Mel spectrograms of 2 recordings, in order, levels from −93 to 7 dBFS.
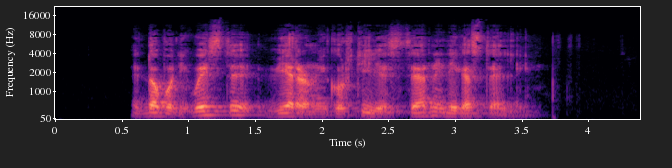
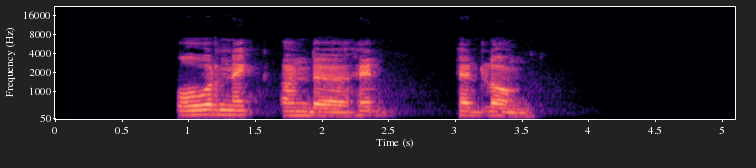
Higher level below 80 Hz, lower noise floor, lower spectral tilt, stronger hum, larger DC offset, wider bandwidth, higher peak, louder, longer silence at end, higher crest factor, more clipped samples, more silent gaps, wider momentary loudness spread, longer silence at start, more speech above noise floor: about the same, -68 dBFS vs -64 dBFS; first, -83 dBFS vs -72 dBFS; second, -2.5 dB/octave vs -5.5 dB/octave; neither; neither; first, 13 kHz vs 7.2 kHz; about the same, -4 dBFS vs -2 dBFS; second, -22 LUFS vs -17 LUFS; second, 0.85 s vs 1.55 s; about the same, 20 dB vs 18 dB; neither; neither; first, 11 LU vs 7 LU; second, 0.6 s vs 0.9 s; first, 60 dB vs 56 dB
